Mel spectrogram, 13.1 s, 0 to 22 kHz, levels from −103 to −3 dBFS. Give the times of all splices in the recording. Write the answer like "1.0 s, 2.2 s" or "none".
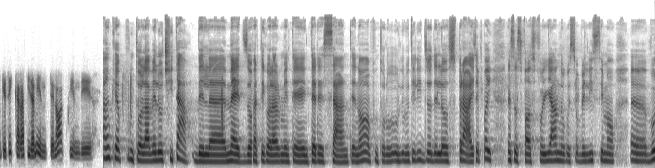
5.0 s, 9.5 s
